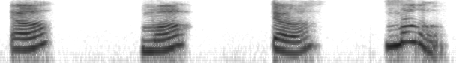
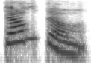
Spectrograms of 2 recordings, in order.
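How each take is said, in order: First: ट, म, ट, म spelled out one letter at a time; teacher spells out the letters. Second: टम टम said as one word, blended and higher; teacher shows the blended word. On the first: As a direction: sound out each letter separately. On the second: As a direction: join the letters into टम टम. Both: Shown as a demonstration. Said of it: "और उच्चारण करते सब वक्त हम कैसे करेंगे?".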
